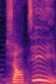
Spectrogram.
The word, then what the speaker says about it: gentil: Elle est gentille. Bravo. Je vais écrire gentille. Gentille. ما تنسوا gentille. Au féminin s'écrit avec 2 L, E. Au masculin, il se termine par L. L ما بلفظها بقول gentil.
